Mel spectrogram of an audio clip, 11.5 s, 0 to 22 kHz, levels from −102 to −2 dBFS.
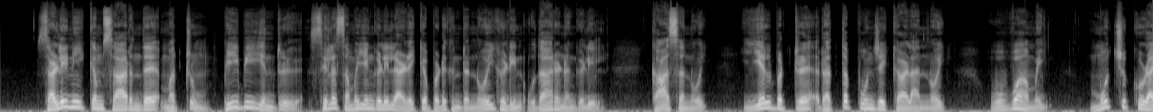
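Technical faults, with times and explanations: No technical faults found in the speech recording.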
